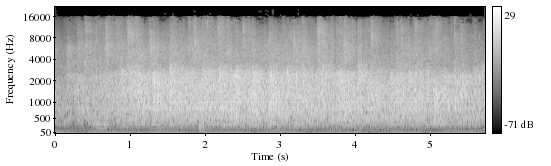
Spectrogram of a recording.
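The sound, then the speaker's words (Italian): An audience at a Holy Mass bursts into applause for a couple celebrating 50 years of marriage, swelling within the first second into steady, dense clapping that stays loud and even to the end, with no voices standing out. “Una data importantissima, merita veramente un applauso anche a questi sposi.”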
